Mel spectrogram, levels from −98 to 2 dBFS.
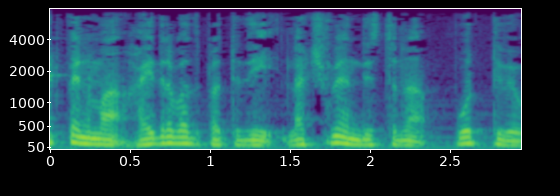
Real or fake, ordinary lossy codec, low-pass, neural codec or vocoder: real; none; 7.2 kHz; none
